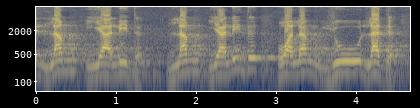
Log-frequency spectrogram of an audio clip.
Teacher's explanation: تیسری قسم ہے اظہار شفوی کی، اس میں کسی قسم کا کوئی غنہ نہیں ہوگا، جیسے لم یلد، لم یلد ولم یولد، تو وہاں پر غنہ نہیں ہوگا۔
